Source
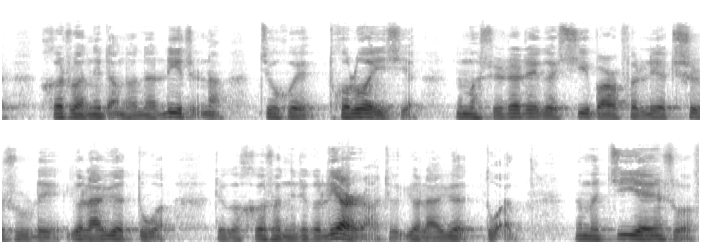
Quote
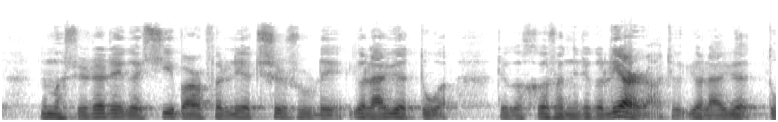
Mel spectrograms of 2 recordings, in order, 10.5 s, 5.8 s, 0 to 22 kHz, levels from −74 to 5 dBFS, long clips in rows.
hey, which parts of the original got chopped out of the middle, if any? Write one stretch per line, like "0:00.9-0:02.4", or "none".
none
